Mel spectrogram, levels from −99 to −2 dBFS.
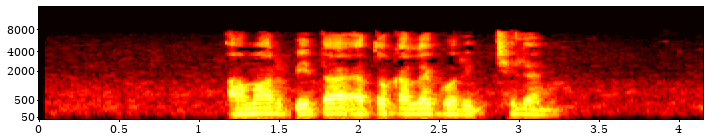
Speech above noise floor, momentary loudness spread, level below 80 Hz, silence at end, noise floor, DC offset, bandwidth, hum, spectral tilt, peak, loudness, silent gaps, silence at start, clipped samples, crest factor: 44 dB; 9 LU; -54 dBFS; 0.9 s; -61 dBFS; under 0.1%; 8 kHz; none; -5.5 dB/octave; -2 dBFS; -17 LUFS; none; 1.15 s; under 0.1%; 18 dB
